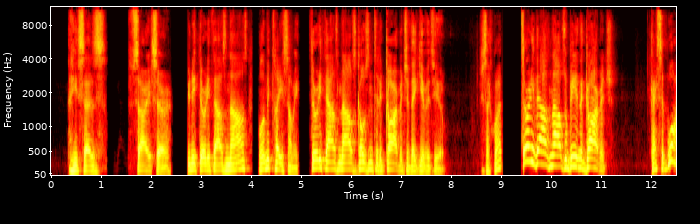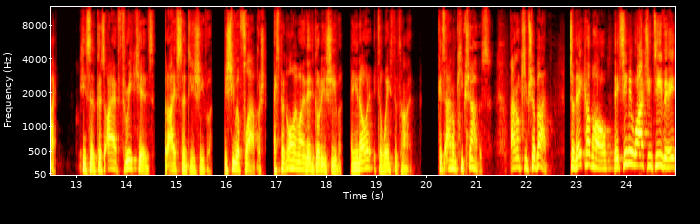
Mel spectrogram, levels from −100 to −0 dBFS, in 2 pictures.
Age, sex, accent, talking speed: 50-69, male, American, 210 wpm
